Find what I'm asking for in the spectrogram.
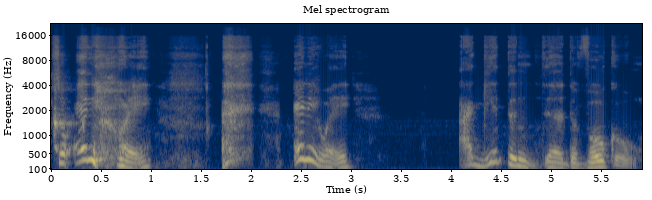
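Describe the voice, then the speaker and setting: A man's voice: a little high, slow, slightly rough, no room sound. A man, a guest musician and streamer, telling a story in casual chat and acting out other people's voices. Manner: animated, acts out other people's voices in quotes.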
